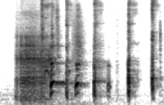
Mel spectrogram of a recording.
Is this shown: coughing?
yes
